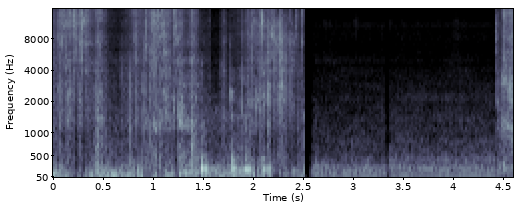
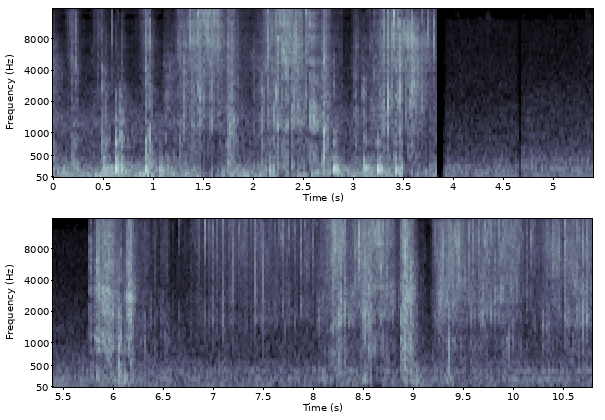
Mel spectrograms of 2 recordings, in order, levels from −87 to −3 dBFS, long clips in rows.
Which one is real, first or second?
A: second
